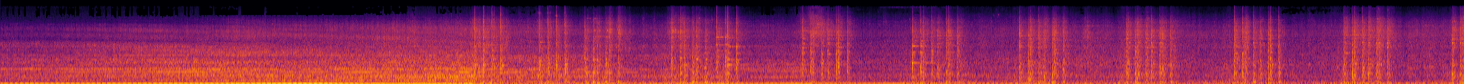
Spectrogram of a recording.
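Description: A freight train passes behind a CSX diesel locomotive. First the locomotive's deep engine drone builds and peaks. Then the wheels of tank cars and covered hoppers clatter over a railroad diamond crossing, a cluster of sharp clicks every second or so as each car's trucks cross.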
